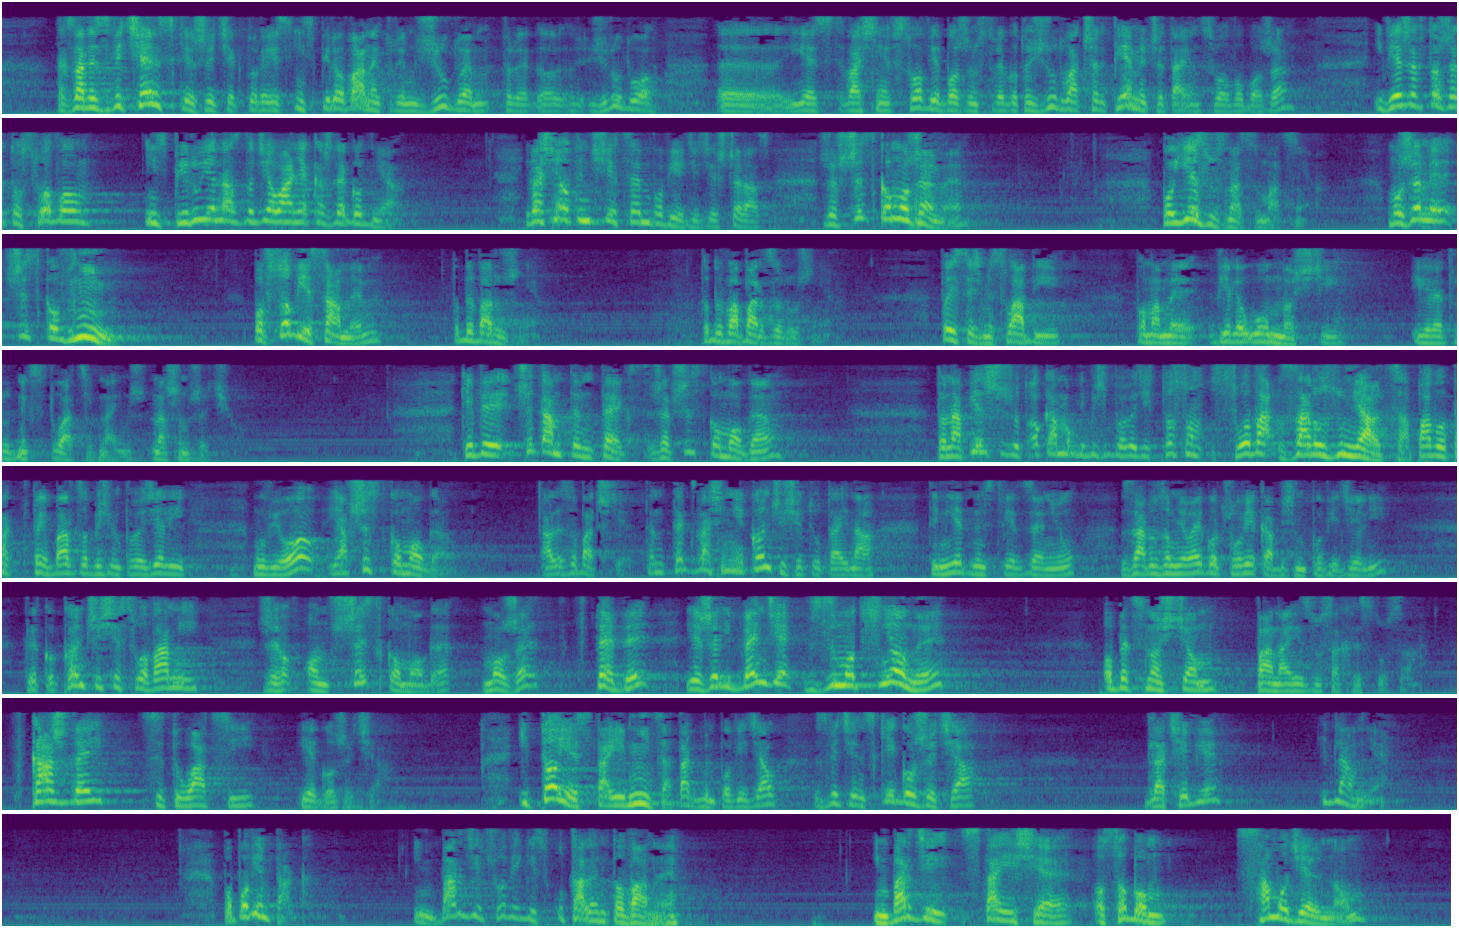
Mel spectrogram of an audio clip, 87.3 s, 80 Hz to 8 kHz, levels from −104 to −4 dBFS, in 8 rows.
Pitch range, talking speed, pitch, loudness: 135-220 Hz, 120 wpm, 165 Hz, -31 LUFS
